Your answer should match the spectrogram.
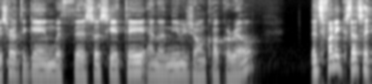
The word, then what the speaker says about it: Jean Coquerel: So I always pronounce it like it's a French name, but it's an English name. But the I guess should be Société Anonyme John Cockerell, which sounds really fucking stupid.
